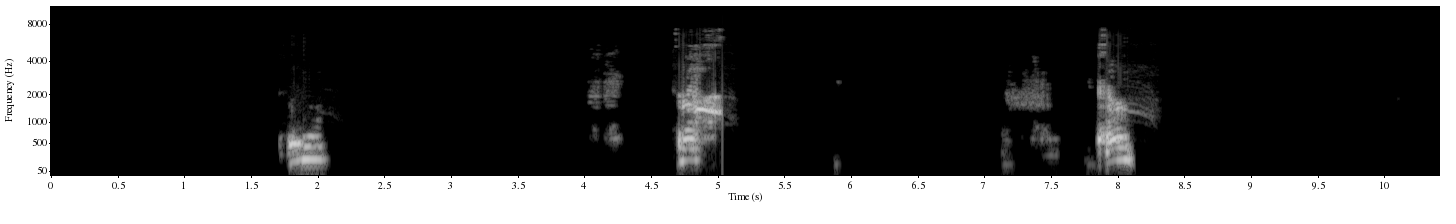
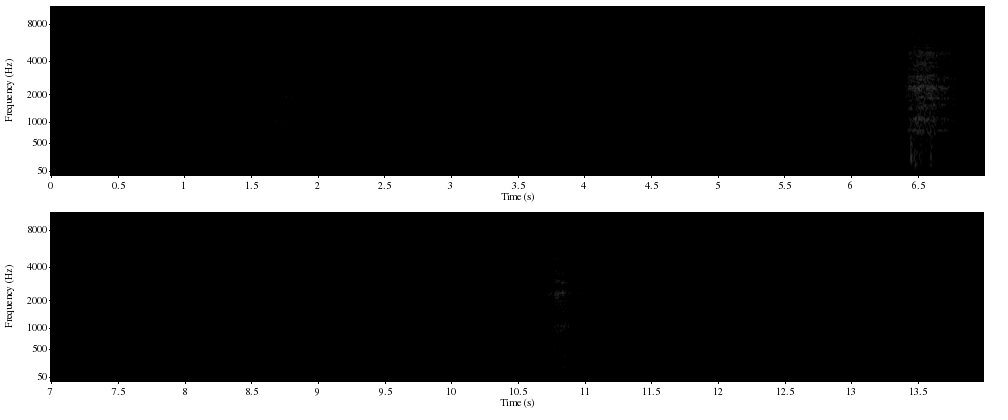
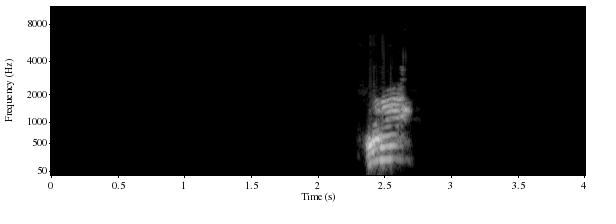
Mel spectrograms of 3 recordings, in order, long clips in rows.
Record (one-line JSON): {"three_cough_length": "10.4 s", "three_cough_amplitude": 21667, "three_cough_signal_mean_std_ratio": 0.24, "exhalation_length": "14.0 s", "exhalation_amplitude": 62, "exhalation_signal_mean_std_ratio": 0.16, "cough_length": "4.0 s", "cough_amplitude": 18446, "cough_signal_mean_std_ratio": 0.21, "survey_phase": "beta (2021-08-13 to 2022-03-07)", "age": "45-64", "gender": "Female", "wearing_mask": "No", "symptom_none": true, "smoker_status": "Current smoker (1 to 10 cigarettes per day)", "respiratory_condition_asthma": false, "respiratory_condition_other": false, "recruitment_source": "REACT", "submission_delay": "3 days", "covid_test_result": "Negative", "covid_test_method": "RT-qPCR"}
